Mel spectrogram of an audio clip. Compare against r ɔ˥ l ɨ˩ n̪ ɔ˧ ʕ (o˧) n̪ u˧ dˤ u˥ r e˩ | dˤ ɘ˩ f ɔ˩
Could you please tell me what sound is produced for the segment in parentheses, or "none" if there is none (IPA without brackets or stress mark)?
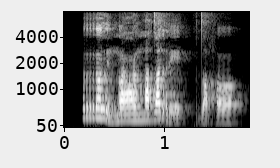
o˧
